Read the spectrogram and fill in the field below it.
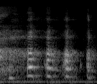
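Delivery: short high rising laugh; a quick squeaky giggle; amused high laugh. Real, not acted. Laughing at comment.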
